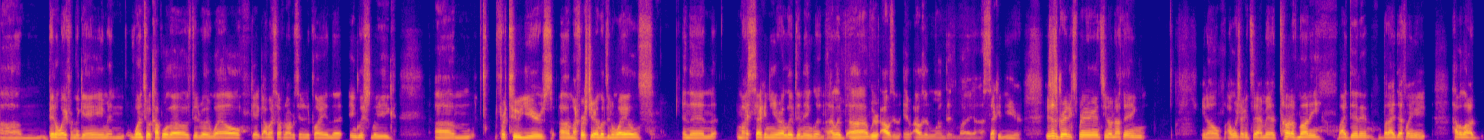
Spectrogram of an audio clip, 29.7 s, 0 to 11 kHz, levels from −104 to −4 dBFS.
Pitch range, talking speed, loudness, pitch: 110-125 Hz, 190 wpm, -24 LUFS, 115 Hz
